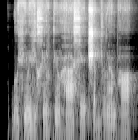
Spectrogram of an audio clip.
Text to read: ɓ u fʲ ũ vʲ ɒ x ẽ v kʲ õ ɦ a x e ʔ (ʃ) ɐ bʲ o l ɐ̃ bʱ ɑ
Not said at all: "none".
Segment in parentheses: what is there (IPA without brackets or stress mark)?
ʃ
